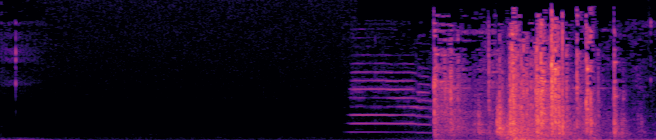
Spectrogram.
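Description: A door shuts with a heavy thunk, preceded by a brief tonal squeak and followed by a loud, rumbling burst that lingers for about a second before fading.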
